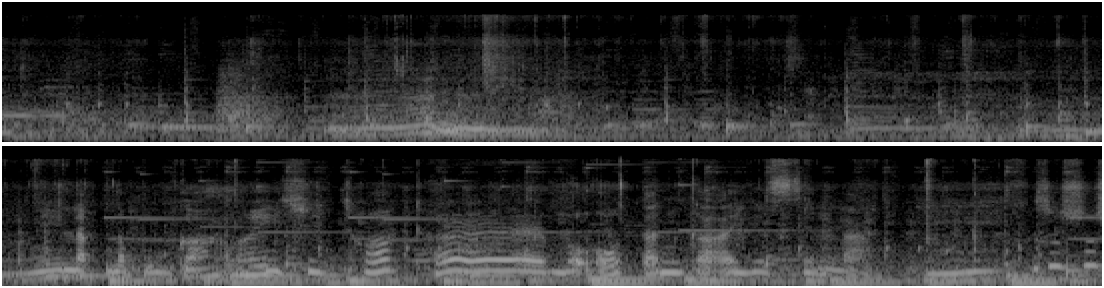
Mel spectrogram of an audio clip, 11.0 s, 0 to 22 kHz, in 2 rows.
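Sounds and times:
music with held notes: 0:00.0 - 0:11.0
person speaking: 0:05.6 - 0:11.0.

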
